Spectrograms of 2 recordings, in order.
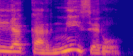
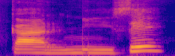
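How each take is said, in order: First: The stress falls on the syllable ni. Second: The stress falls on the syllable ce. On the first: The speaker calls it wrong. "Si fuera en ni, ... No decimos carnícero" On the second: The speaker calls it right. "en se, claro"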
